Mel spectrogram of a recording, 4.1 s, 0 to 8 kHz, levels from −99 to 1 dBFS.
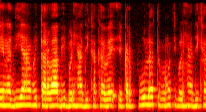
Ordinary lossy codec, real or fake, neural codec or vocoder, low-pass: AAC, 48 kbps; real; none; 7.2 kHz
